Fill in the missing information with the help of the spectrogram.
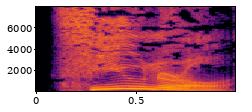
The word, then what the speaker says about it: funeral: Careful with that word, though. Funeral. I know in Spanish, se escribe exactamente igual. Funeral, right? Funeral. But we call it a funeral, right?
